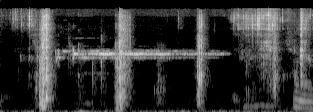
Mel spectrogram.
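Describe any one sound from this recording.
Crunchy food is bitten and chewed up close.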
